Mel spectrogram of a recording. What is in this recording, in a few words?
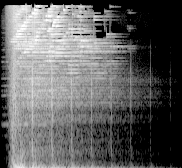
win Sparkle Present Medium; reef raider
